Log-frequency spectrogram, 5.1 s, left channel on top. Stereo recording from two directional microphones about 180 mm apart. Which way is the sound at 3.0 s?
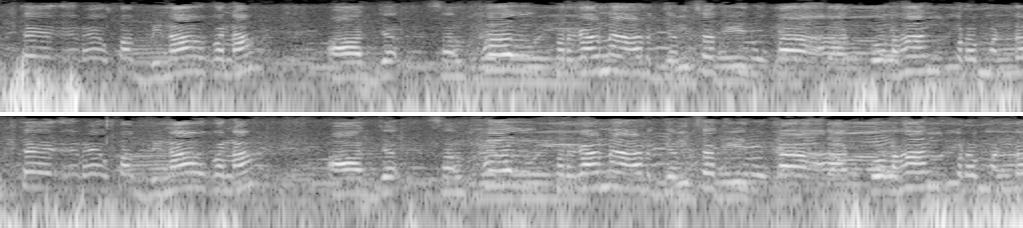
30° left (ahead or behind).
